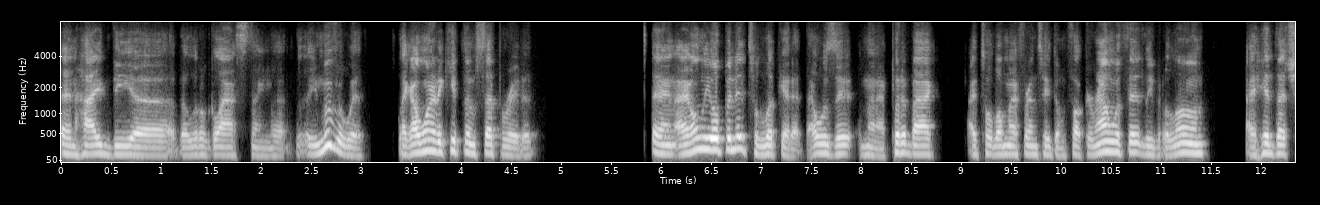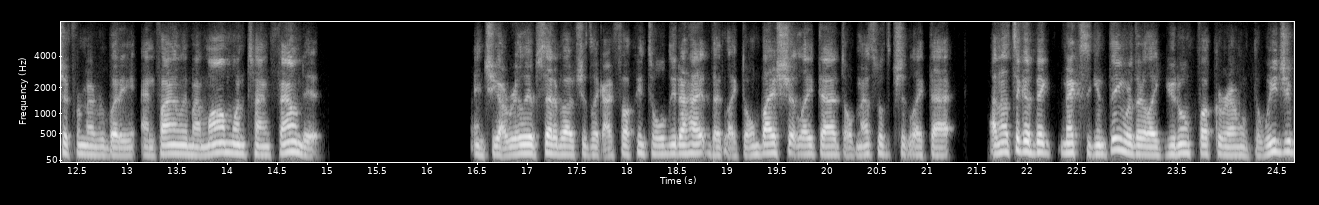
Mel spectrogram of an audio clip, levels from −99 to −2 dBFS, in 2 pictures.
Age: 30-49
